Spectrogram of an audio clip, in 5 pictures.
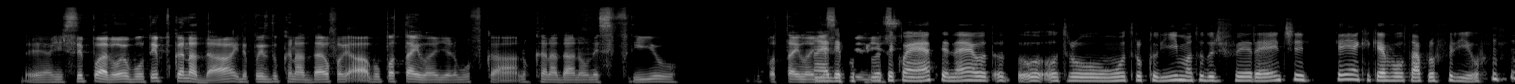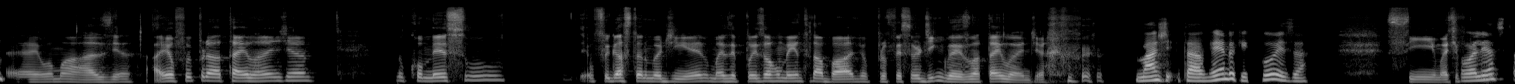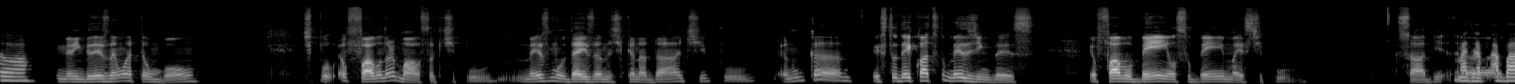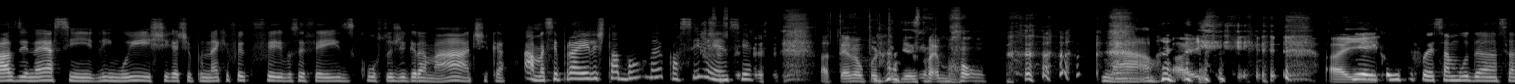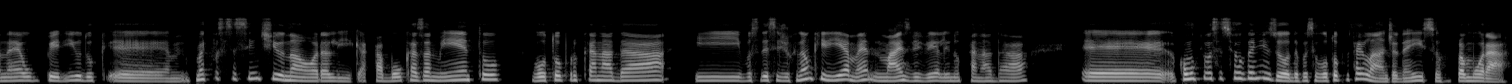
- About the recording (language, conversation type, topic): Portuguese, podcast, Como foi o momento em que você se orgulhou da sua trajetória?
- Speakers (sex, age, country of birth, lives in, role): female, 35-39, Brazil, Italy, host; male, 35-39, Brazil, Canada, guest
- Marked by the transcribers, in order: giggle; laugh; laugh; laugh; laugh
